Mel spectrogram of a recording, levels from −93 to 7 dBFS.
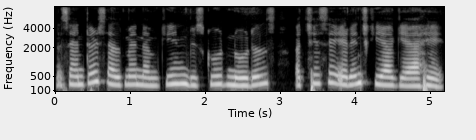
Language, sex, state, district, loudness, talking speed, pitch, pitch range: Hindi, female, Arunachal Pradesh, Lower Dibang Valley, -17 LUFS, 140 wpm, 245 Hz, 230-265 Hz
